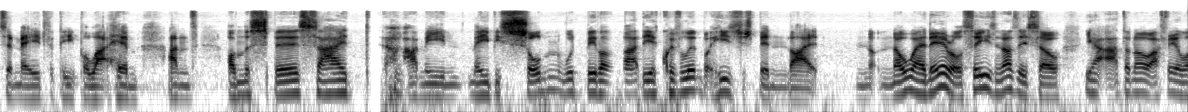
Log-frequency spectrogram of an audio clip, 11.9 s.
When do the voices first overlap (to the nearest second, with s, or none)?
none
